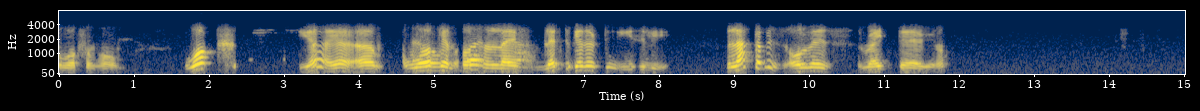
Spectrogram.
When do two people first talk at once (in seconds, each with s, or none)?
4.7 s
